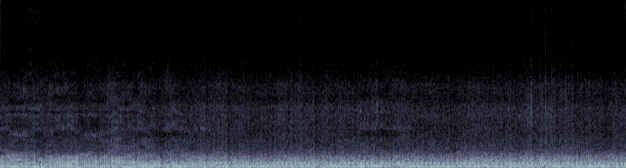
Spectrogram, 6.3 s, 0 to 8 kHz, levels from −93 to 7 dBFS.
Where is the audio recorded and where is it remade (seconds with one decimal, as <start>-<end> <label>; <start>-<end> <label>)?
0.0-1.9 remade; 1.9-3.6 recorded; 3.6-4.0 remade; 4.0-6.3 recorded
